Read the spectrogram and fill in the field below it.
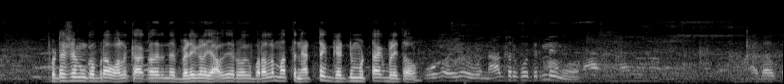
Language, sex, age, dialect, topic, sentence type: Kannada, male, 60-100, Northeastern, agriculture, statement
